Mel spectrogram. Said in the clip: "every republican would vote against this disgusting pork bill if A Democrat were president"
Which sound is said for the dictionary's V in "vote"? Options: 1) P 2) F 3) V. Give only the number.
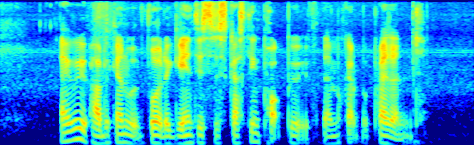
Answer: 3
